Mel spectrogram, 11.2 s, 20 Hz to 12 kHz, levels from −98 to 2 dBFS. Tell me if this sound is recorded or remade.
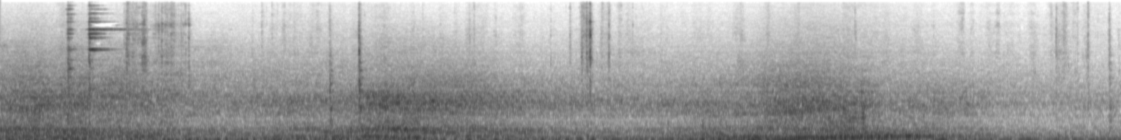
remade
